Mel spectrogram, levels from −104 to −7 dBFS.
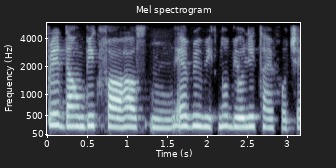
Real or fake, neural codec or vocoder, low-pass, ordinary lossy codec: real; none; 5.4 kHz; none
